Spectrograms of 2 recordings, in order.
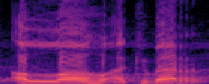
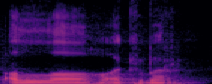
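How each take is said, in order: First: It is said at normal loudness. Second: It is said quietly, with lowered voice.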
